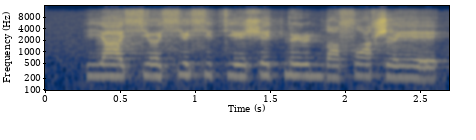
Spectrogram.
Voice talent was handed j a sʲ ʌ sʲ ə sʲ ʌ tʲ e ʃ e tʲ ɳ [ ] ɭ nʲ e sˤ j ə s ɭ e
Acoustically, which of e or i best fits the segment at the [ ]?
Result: e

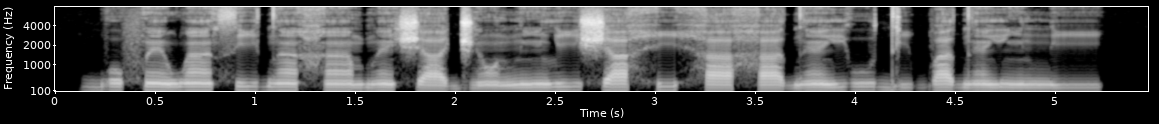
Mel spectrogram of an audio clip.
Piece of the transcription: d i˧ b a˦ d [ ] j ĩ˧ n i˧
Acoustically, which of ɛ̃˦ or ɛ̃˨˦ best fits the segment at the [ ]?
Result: ɛ̃˦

